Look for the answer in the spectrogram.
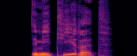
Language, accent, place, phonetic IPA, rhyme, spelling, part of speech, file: German, Germany, Berlin, [imiˈtiːʁət], -iːʁət, imitieret, verb, De-imitieret.ogg
- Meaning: second-person plural subjunctive I of imitieren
